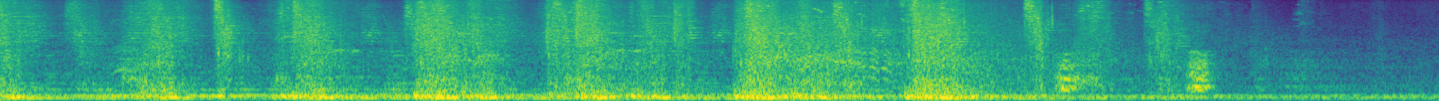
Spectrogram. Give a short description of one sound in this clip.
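Magic blasts crackle and burst in a fight.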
